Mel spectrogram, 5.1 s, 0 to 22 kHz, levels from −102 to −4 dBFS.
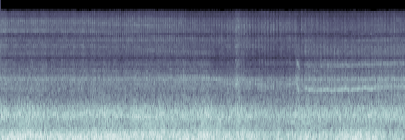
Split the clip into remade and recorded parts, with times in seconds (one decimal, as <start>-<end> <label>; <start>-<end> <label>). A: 0.0-0.8 remade; 0.8-3.9 recorded; 3.9-5.1 remade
